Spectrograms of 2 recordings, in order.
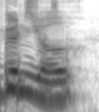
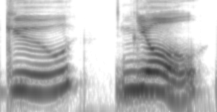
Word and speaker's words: Guignol: Yes, every time I say it, it's Guignol. The Grand Guignol. It's spelled. – Just don't look at the U. You can. – Guignol? – It's like Guignol.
